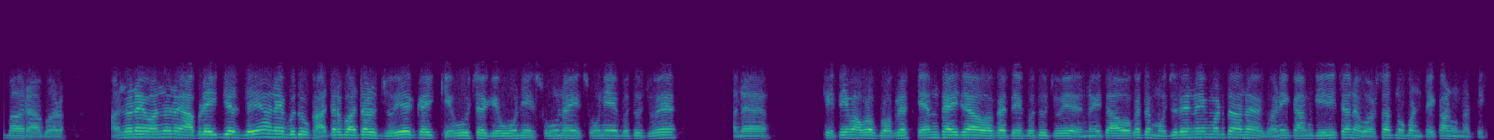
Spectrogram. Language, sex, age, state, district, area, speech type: Gujarati, male, 18-30, Gujarat, Valsad, rural, conversation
